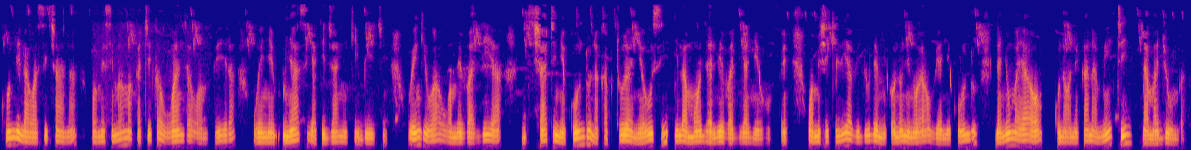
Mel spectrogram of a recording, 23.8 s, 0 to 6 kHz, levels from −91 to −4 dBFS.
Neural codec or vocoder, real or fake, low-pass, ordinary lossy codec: none; real; 5.4 kHz; MP3, 32 kbps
